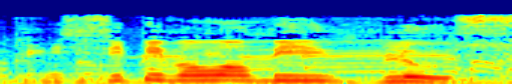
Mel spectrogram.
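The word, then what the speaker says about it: Mississippi Bo Weavil Blues: A ver, señor, ayúdeme a pronunciar aquí porque me siento el bestereado. – Mississippi Bowieville Blues.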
